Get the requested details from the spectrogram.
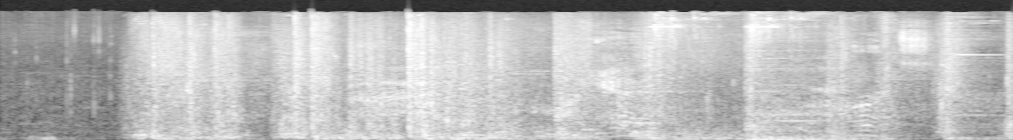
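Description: Spell effects whoosh and crash loudly in a fight.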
